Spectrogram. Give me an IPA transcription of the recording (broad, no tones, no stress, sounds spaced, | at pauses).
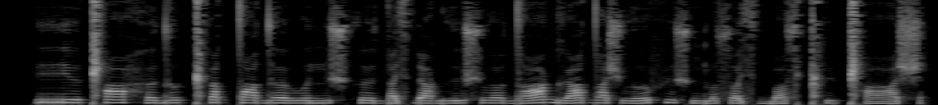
rʲ ø ǁʰ ɑ h œ d ɵ ǁʰ ɵ d tˤ ɑ d œ β ɵ nʲ u ʃ θ ø d ɾ ɑ sʲ ɗ ɑ ɡ ð y ʃ ðˤ y d ɑ ɡ ø dˤ œ ʃ ð ɵ f y ʃ ŋ͡m y sˤ ʉ sʲ ɡ͡b ɵ sˤ ǁʰ y ǁʰ ɑ ʃ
